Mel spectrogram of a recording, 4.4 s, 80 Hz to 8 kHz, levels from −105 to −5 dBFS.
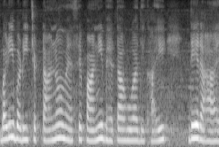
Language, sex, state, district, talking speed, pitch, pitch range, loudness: Hindi, female, Uttar Pradesh, Lalitpur, 165 wpm, 230 Hz, 215-245 Hz, -17 LUFS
